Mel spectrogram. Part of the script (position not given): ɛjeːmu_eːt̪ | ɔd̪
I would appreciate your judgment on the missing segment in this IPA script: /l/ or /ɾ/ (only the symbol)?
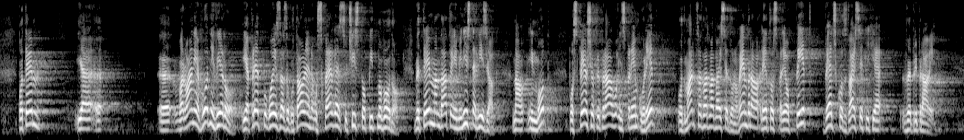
ɾ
